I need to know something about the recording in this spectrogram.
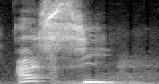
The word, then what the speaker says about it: assis: On a écrit double S parce que si on écrit un seul S, on va prononcer Z, parce que la lettre S est entre 2 voyelles.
